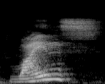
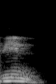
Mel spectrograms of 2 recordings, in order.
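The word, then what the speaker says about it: Wien: ফার্স্টেই আছে ওয়াইন্স ল of radiation. ইংলিশে ওয়াইন্স উচ্চারণটা, কিন্তু বাংলায় উচ্চারণ হয়ে যায় ভিন ভিন, ভিনের বিকিরণের সূত্র।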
